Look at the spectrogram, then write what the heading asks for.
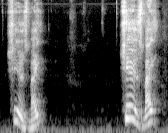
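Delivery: terrible put-on British accent, sing-song. Saying a goodbye phrase for fun: terrible british accent. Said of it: "terrible, uh, terrible accent there I have".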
